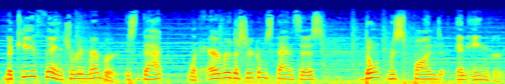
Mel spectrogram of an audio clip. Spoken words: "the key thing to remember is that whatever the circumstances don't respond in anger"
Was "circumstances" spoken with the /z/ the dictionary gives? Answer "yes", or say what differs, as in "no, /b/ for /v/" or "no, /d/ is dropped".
no, /s/ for /z/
